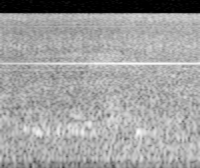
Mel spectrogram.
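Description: Low background ambience of a seated crowd under a tent during a pause in a preacher's amplified sermon, with a faint steady high-pitched whine.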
